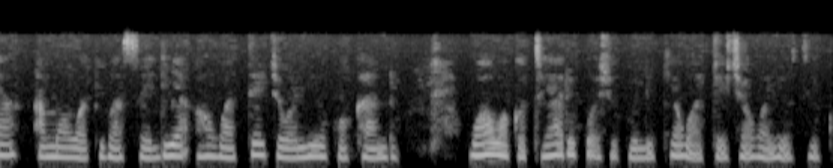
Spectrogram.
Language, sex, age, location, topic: Swahili, female, 18-24, Nakuru, government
